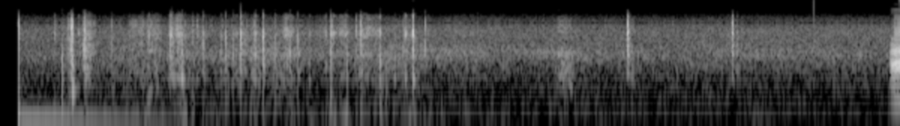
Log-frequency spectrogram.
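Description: Crackling and clicking from a hand-held camera's microphone being handled. A sharp click comes first, then irregular crackles that thin out and fade over about three seconds, and two single clicks come later.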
